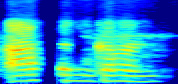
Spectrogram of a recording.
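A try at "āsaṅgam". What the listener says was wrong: Here we'll have a long A. Asanga.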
